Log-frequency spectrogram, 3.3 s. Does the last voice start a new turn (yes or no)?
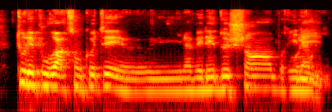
no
